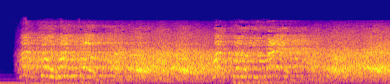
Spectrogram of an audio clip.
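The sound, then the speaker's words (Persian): Thousands of Malaysian men and women in Kuala Lumpur roar and chant the protest slogans 'Death to Israel', 'Greetings to Gaza' and 'Long live independent Palestine' in a dense, continuous wall of voices that starts abruptly and holds steady and loud throughout, with rhythmic surges in the shouting. “فریاد هزاران مرد و زن مالزیایی با شعارهای مرگ بر اسرائیل، درود بر غزه و زنده باد فلسطین مستقل در پایتخت این کشور تنین انداز شد.”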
